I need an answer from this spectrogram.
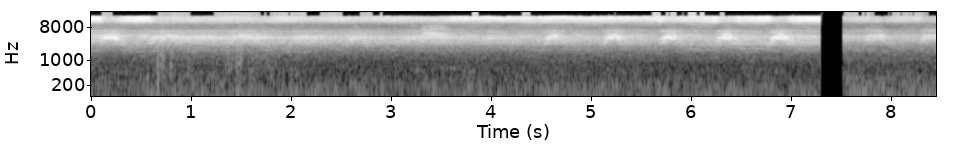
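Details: Crickets and other grass insects calling on Achasan mountain, captured with an S20 Ultra phone: a steady high-pitched trilling drone with gentle rhythmic swells. There is a brief gap of silence near the end.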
